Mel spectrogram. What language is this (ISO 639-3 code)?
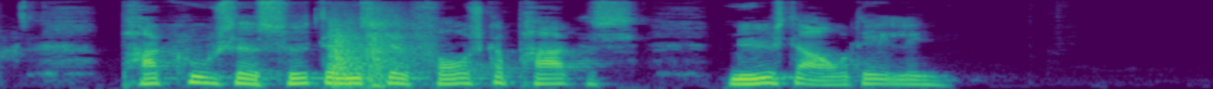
dan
